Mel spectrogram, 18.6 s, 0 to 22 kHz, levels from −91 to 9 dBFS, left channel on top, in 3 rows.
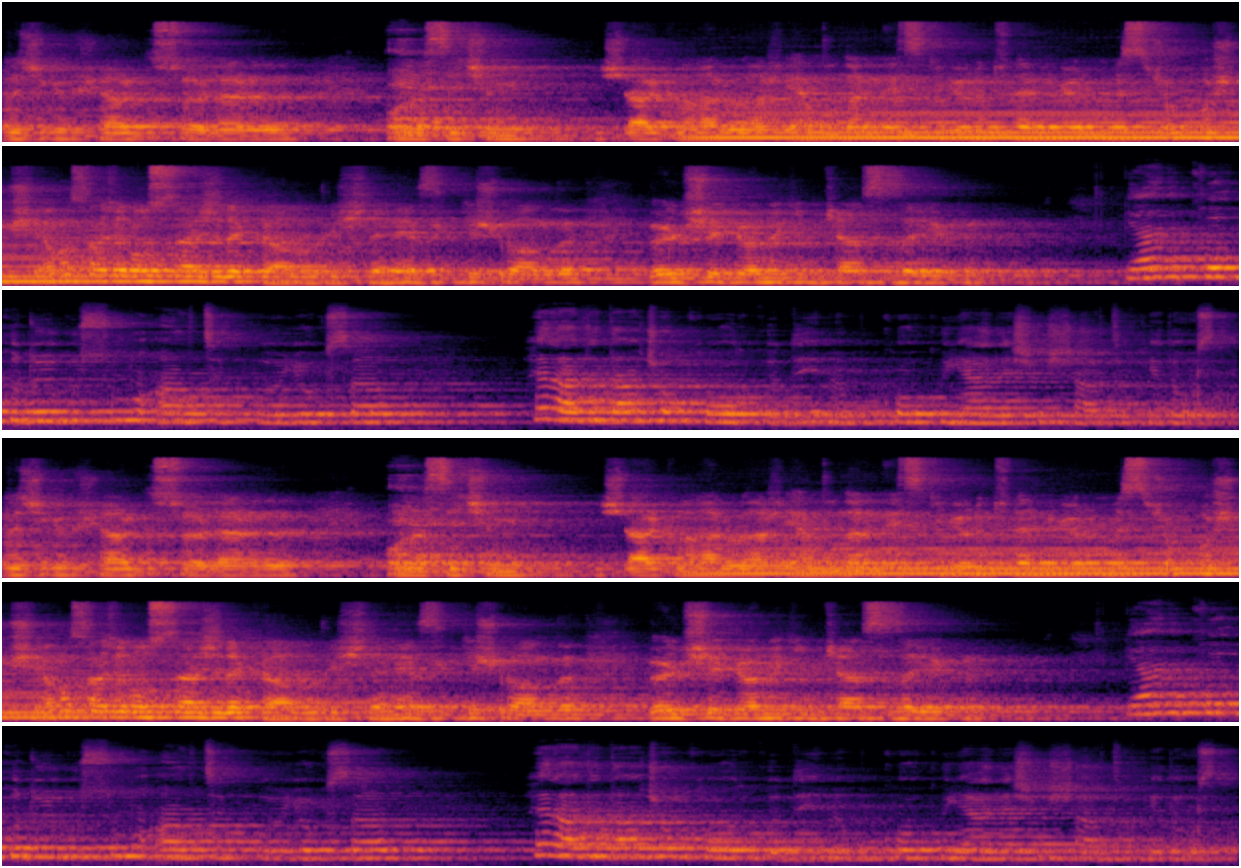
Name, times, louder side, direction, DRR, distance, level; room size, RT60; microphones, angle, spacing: voice 1, 0.0-2.6 3.0-11.1, left 1 dB, 5° right, 2 dB, 0.6 m, -21 dB
Bowed string instrument, 3.3-7.5, left 3 dB, 45° left, 0.8 m, -21 dB
voice 2, 11.8-14.4 15.0-18.4, left 2 dB, 65° left, -2 dB, 1.4 m, -25 dB
13.5 x 10.0 x 3.6 m, 2.5 s
head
